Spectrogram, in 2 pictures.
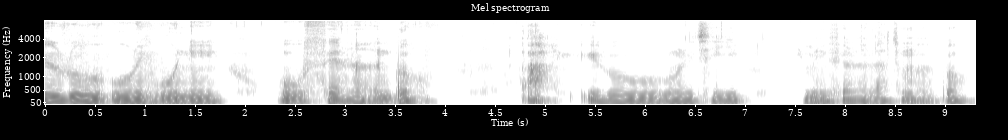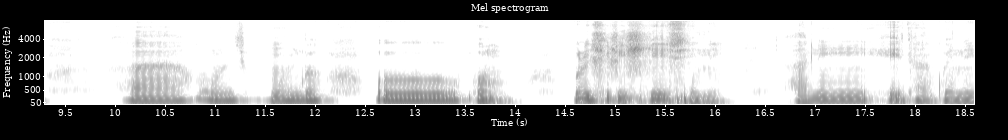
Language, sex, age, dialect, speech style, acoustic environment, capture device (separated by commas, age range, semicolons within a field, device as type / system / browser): Yoruba, male, 25-34, Nigeria - Lagos Yoruba, excited; focused; relaxed, people talking; traffic; silence; nature, mobile / Linux / Chrome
